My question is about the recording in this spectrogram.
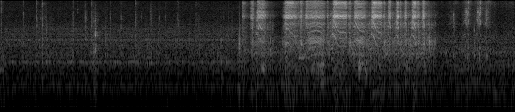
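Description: RC car servos whining in several short bursts, the pitch gliding up and down, as the steering and throttle servos are worked from the radio transmitter during setup. Before that, a few faint clicks from handling the throttle linkage.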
